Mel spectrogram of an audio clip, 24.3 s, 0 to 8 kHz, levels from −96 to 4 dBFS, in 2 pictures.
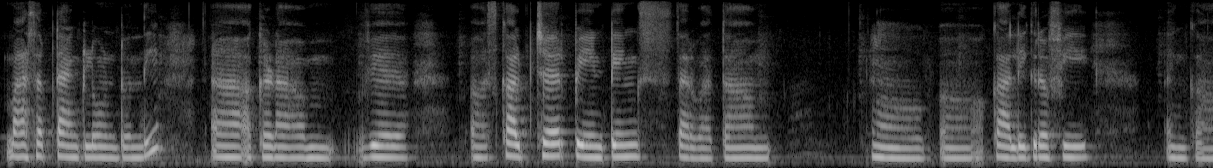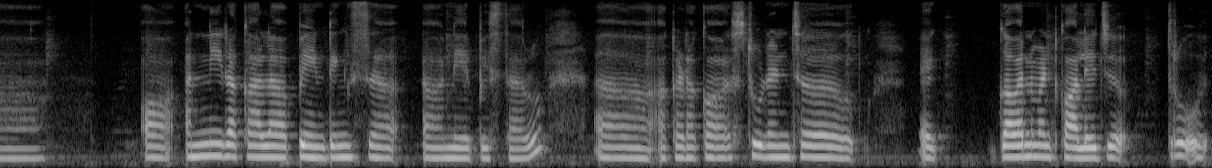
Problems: none marked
